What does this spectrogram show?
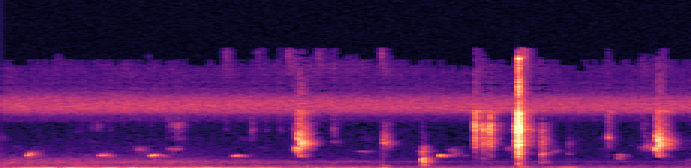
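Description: Faint bird chirps, short and high, over a low rumble in the first half. A few sharp metallic clicks and taps from hand work on the exhaust fasteners come later, the loudest about three and a half seconds in.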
